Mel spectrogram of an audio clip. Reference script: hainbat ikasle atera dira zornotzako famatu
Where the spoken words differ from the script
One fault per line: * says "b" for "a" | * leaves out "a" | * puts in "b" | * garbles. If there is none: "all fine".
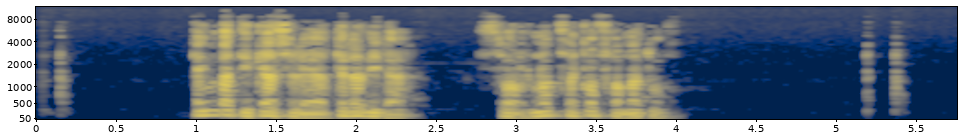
all fine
